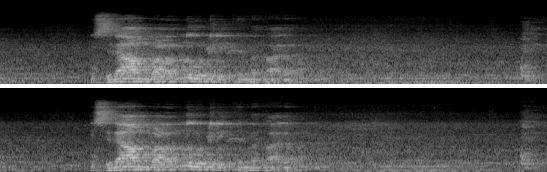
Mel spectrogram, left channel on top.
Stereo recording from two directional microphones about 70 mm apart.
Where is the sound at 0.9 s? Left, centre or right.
Right.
